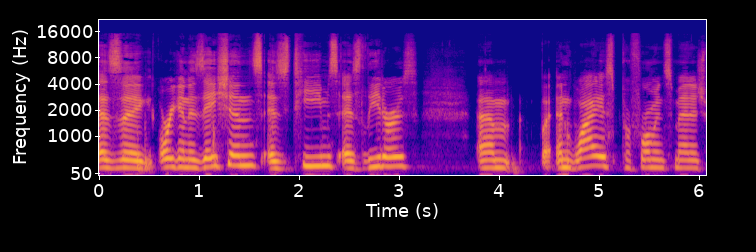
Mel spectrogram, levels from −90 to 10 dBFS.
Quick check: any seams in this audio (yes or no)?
no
